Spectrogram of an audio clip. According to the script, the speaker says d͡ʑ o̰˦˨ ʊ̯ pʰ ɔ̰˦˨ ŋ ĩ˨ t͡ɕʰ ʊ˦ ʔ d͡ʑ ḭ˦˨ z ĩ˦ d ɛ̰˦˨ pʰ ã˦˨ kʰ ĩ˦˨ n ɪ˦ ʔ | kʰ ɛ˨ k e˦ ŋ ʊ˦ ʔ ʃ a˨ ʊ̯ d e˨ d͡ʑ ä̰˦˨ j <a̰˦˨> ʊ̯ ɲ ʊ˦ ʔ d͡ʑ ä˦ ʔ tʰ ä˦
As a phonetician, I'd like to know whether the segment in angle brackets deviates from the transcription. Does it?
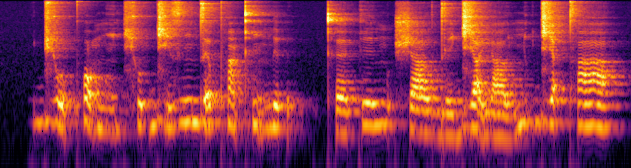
yes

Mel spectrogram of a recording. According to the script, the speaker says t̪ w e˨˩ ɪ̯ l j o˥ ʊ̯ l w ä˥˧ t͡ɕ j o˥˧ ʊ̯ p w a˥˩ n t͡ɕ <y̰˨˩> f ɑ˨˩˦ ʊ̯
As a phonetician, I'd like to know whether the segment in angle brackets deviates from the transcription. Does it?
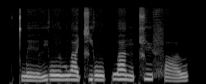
yes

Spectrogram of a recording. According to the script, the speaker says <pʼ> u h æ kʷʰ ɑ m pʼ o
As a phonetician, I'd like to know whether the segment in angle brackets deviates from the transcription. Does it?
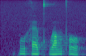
yes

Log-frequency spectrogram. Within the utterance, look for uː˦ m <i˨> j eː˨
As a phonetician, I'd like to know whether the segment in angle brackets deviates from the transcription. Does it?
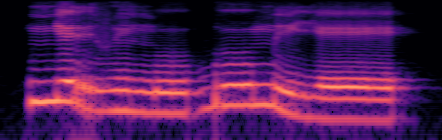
no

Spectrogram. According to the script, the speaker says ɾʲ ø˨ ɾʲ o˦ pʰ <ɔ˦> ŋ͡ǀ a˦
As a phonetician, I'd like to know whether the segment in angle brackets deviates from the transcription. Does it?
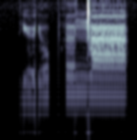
yes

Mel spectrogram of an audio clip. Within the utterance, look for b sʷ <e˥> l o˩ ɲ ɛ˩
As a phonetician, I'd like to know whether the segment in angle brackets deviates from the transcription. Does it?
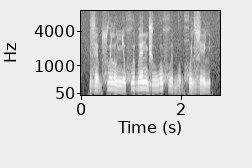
yes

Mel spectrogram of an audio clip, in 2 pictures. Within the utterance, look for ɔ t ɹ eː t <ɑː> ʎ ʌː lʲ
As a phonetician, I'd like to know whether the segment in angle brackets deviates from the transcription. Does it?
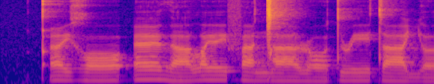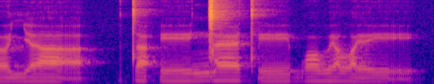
yes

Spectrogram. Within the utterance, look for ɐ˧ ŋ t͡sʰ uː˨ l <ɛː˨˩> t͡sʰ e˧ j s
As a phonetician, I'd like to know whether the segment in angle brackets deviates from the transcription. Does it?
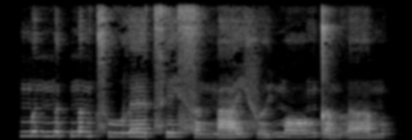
yes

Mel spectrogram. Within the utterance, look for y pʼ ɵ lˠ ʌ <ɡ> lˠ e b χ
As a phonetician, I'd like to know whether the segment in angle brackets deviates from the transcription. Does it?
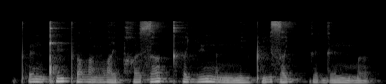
yes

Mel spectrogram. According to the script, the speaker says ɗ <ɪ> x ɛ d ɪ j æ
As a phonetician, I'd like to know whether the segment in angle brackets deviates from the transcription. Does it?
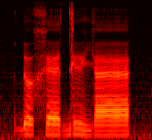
yes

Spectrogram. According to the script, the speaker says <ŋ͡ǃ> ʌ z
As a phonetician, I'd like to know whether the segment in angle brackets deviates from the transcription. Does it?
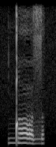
no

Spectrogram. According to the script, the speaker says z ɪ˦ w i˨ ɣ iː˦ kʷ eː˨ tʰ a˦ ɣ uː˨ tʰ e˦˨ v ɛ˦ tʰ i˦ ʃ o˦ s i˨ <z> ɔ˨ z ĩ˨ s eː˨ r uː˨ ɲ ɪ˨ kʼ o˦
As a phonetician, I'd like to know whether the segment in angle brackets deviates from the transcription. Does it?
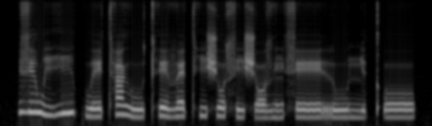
yes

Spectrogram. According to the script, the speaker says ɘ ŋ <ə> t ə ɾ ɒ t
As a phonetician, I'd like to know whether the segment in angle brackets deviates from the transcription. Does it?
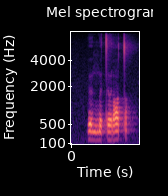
no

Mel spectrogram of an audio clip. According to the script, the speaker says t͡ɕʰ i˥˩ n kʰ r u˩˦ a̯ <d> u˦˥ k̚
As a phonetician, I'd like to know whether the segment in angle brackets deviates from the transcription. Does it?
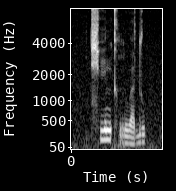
no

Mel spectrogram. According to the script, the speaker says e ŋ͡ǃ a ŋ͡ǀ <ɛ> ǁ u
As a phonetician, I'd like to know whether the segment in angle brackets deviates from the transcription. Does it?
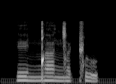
yes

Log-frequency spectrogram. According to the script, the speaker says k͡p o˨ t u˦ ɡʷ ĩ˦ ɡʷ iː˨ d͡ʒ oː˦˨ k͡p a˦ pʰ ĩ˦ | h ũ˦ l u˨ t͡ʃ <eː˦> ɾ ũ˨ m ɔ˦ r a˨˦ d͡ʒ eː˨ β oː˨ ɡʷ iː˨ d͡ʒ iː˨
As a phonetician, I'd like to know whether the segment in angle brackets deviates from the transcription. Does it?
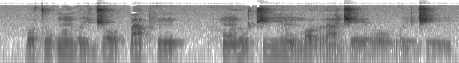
yes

